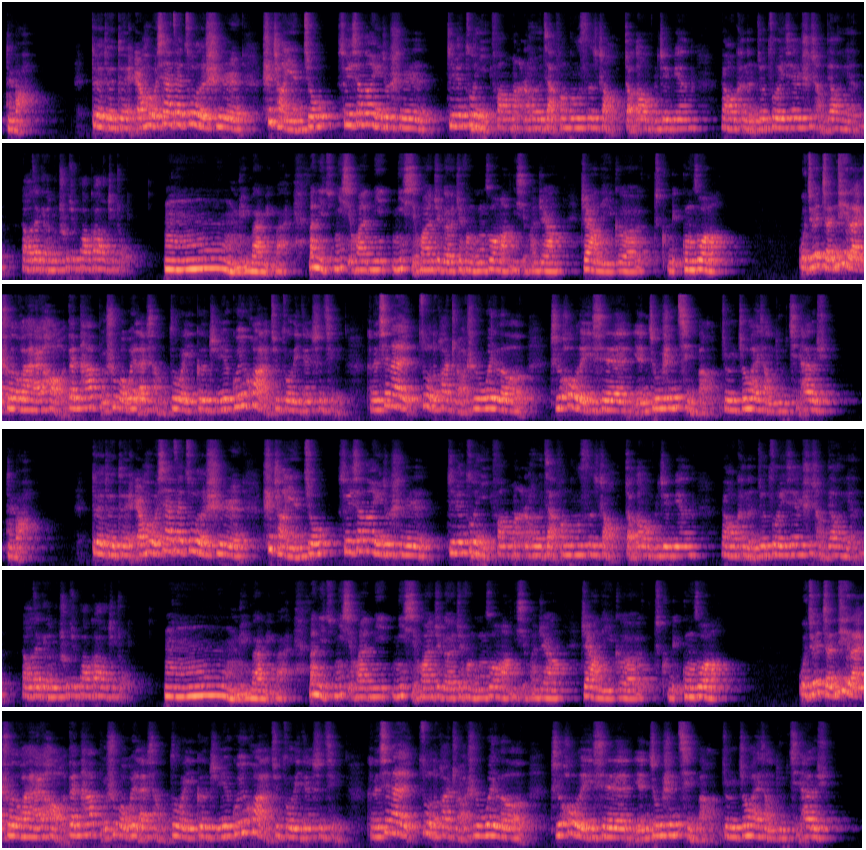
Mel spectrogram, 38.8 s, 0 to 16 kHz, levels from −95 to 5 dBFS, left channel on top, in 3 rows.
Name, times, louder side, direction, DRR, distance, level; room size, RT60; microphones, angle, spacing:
voice 1, 0.1-0.4 7.0-7.3 15.4-21.3 21.6-22.5 22.9-23.7, left 2 dB, 25° left, -3 dB, 0.3 m, -28 dB
voice 2, 1.3-6.4 6.7-10.4 10.8-12.9 13.2-14.8 17.7-17.9 24.9-30.9 31.3-38.2, equal, 50° left, -4 dB, 0.9 m, -29 dB
3.0 x 2.7 x 2.8 m, 0.70 s
head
